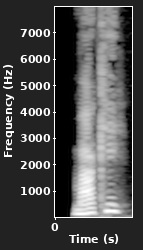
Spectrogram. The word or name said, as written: maki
